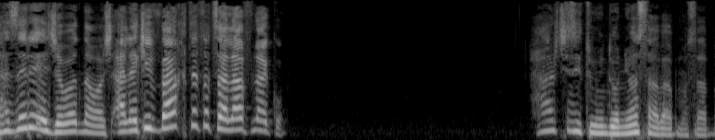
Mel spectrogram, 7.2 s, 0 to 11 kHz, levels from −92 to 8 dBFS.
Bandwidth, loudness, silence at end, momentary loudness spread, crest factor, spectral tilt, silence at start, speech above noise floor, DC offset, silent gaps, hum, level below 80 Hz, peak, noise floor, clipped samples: 11 kHz; -28 LUFS; 0 s; 11 LU; 18 dB; -4.5 dB/octave; 0 s; 52 dB; under 0.1%; none; none; -70 dBFS; -12 dBFS; -80 dBFS; under 0.1%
